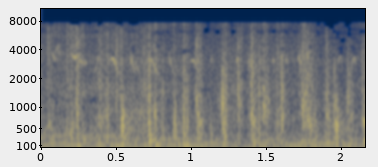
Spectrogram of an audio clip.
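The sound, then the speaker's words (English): Horses' hooves clatter over a rocky trail in a dense, rapid patter, with many overlapping hoofbeats beneath a constant noisy rumble. “those horses over there”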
